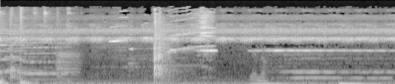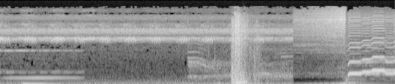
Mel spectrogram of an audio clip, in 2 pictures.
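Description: Crickets chirping steadily in a pulsing high drone under a sparse musical interlude: the song fades out early, then two whooshes, a few low booms and some held synth notes. The chirping stops just before the end.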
